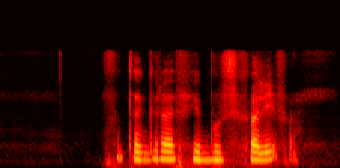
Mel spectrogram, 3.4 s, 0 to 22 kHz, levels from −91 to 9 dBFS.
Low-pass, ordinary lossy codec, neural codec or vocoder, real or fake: 7.2 kHz; none; codec, 24 kHz, 0.9 kbps, DualCodec; fake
